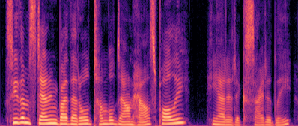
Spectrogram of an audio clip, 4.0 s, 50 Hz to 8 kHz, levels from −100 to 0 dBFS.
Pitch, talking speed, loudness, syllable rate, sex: 195 Hz, 195 wpm, -16 LUFS, 5.9 syllables/s, female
